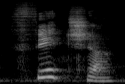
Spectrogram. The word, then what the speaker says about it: fecha: natura de matemáticas a outra palavrinha fecha como se diz aqui né mas espanhol se pronuncia fecha fecha acidente de hoje na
